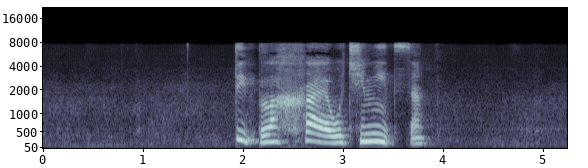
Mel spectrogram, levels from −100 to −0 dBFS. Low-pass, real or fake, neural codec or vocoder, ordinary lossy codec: none; fake; codec, 16 kHz, 2 kbps, X-Codec, WavLM features, trained on Multilingual LibriSpeech; none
